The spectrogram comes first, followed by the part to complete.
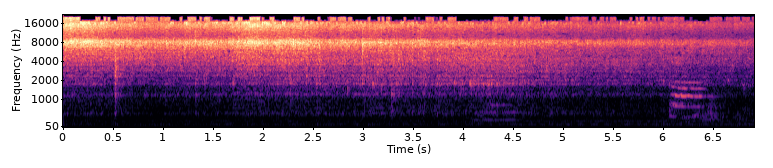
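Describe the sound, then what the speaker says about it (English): Low-sodium chicken broth hits hot bacon grease in a pot for cauliflower soup, giving a steady broad sizzle and hiss that continues throughout, with small clinks and a brief splash near the end. "We're going to pour in some chicken broth."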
